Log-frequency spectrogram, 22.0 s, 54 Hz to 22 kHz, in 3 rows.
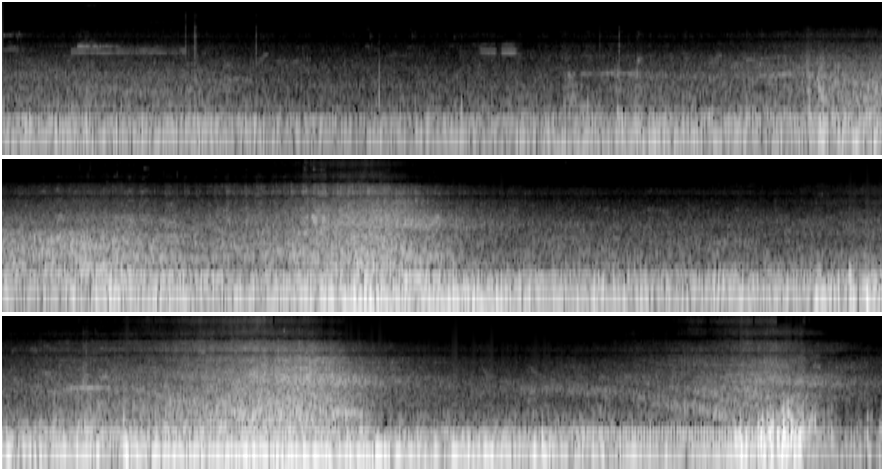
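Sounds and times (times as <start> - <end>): road traffic engine rumble: 0.0 - 22.0
vehicle approaching: 4.6 - 22.0.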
